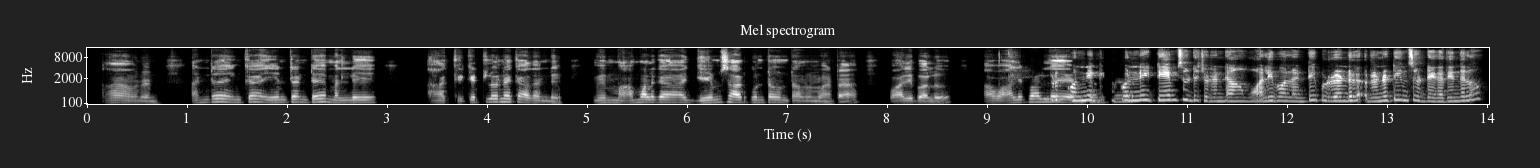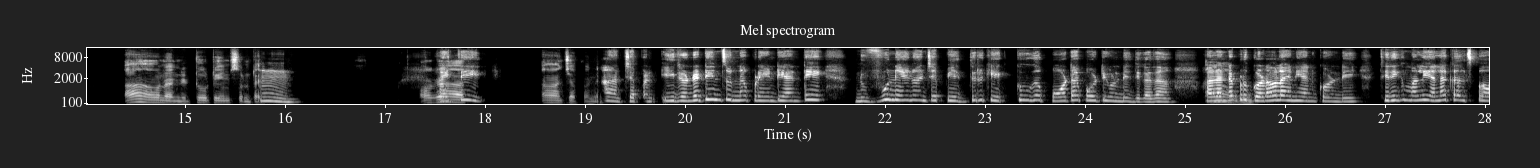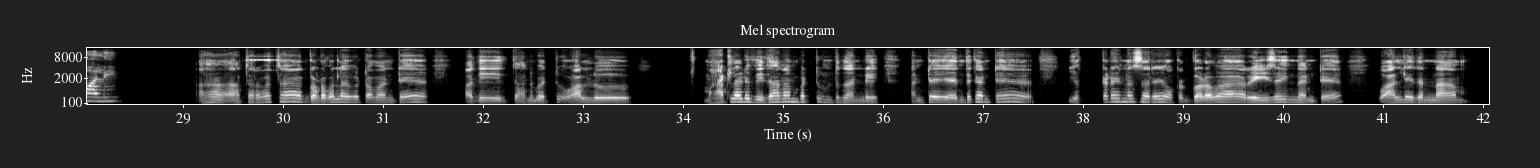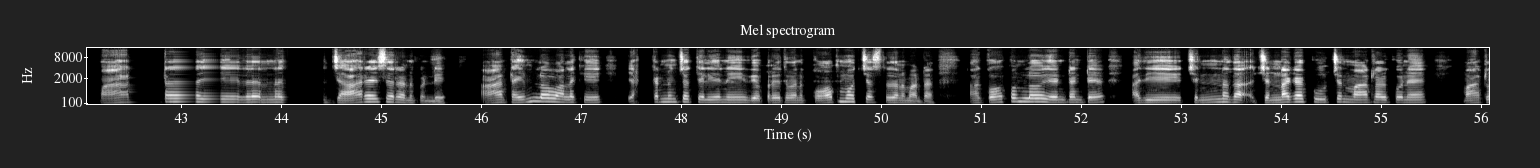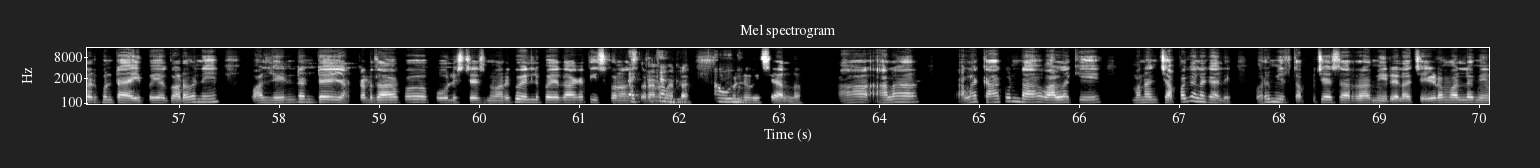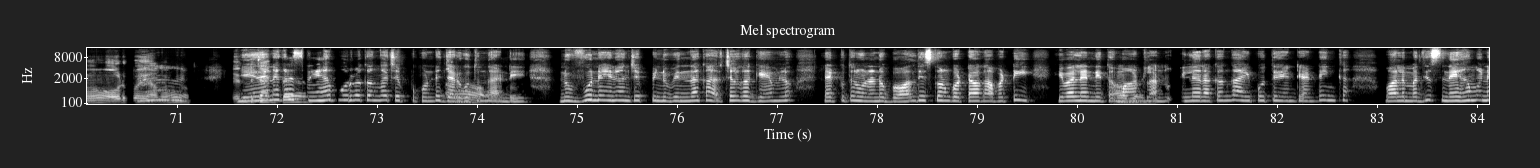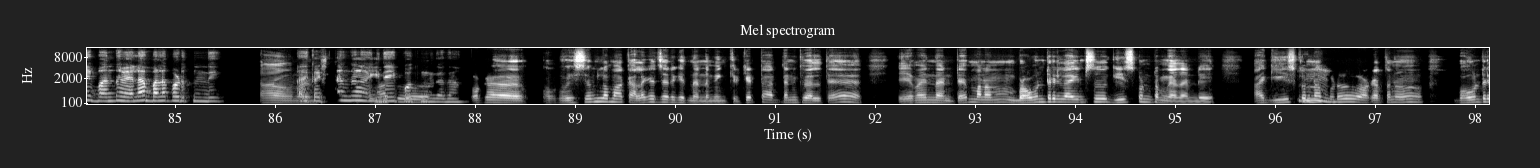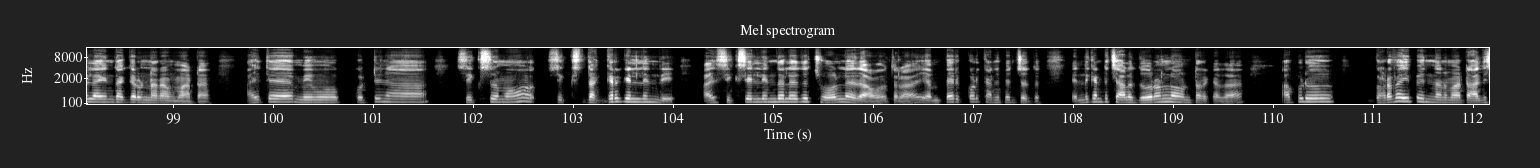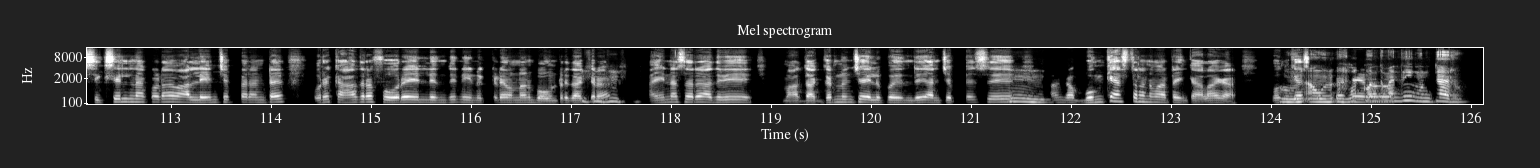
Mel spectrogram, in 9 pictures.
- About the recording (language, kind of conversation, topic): Telugu, podcast, జట్టులో విశ్వాసాన్ని మీరు ఎలా పెంపొందిస్తారు?
- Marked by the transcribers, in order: in English: "గేమ్స్"; other background noise; in English: "టీమ్స్"; in English: "టీమ్స్"; in English: "టూ"; in English: "టీమ్స్"; lip smack; in English: "రైజ్"; in English: "పోలీస్ స్టేషన్"; tapping; in English: "గేమ్‌లో"; in English: "బౌండరీ"; in English: "బౌండరీ లైన్"; in English: "సిక్స్"; in English: "సిక్స్"; in English: "సిక్స్"; in English: "ఎంపైర్‌కి"; in English: "సిక్స్"; chuckle; in English: "బౌండరీ"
